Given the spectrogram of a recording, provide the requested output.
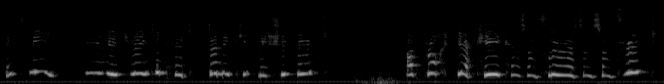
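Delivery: very high put-on girly squeak; wee squeaky voice. A narrator's reading. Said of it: "put on a wee squeaky voice".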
